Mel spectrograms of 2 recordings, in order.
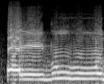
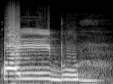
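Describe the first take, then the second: First: The word ends with a final short vowel. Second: The word ends on a bare consonant. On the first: The word is read on without stopping. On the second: The reader stops on this word.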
